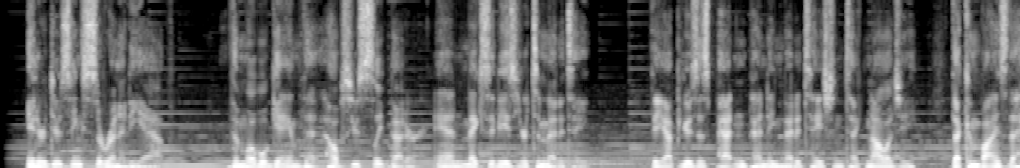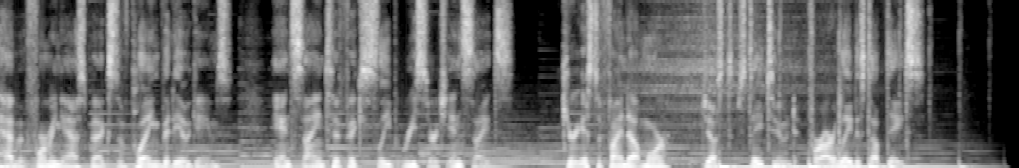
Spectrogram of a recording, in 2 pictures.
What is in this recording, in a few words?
sleep, Calm, Grounded App Commercial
